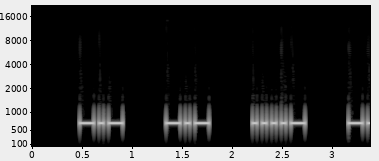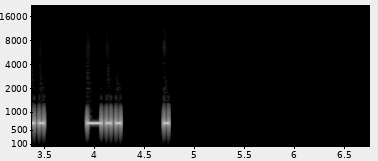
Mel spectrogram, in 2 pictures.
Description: Morse code, heard as a keyed tone, about 25 wpm, spaced as for 14 wpm, 700 Hz. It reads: KK4DDE
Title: USA Call Signs - 6 Characters - 3x Character Spacing - 25wpm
